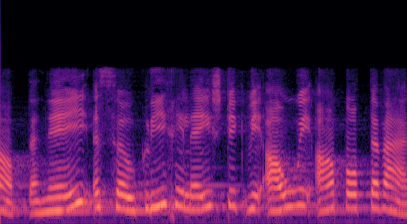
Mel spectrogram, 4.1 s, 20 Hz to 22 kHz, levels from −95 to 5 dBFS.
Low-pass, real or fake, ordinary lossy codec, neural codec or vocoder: 7.2 kHz; real; AAC, 48 kbps; none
